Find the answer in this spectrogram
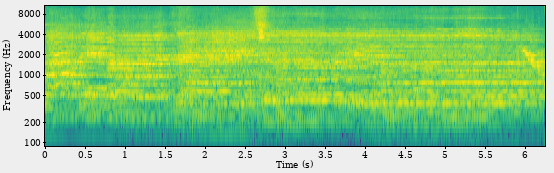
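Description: A choir singing, many voices holding long notes together.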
